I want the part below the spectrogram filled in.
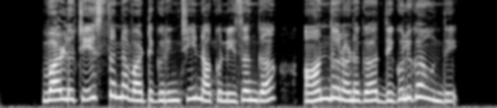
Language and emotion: Telugu, fearful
